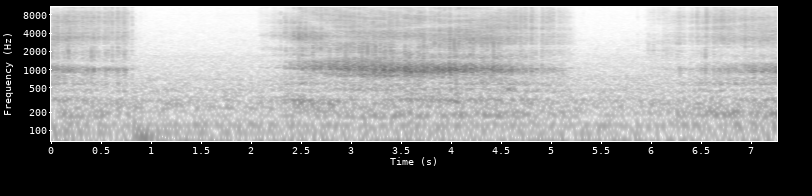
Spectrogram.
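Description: Fingertips pull a small wooden T-shaped rake through a shallow layer of fine white sand in a small pine-wood zen garden tray with no stones, combing parallel lines. A gritty, hissing scrape swells in strokes, the loudest pass around the middle carrying a bright, steady tone near 1 kHz. The strokes fade between passes into quieter, duller rasping.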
